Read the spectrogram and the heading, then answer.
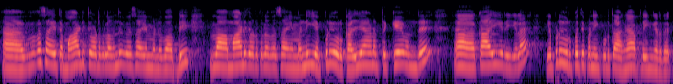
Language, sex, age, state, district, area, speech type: Tamil, female, 30-45, Tamil Nadu, Tiruppur, urban, spontaneous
